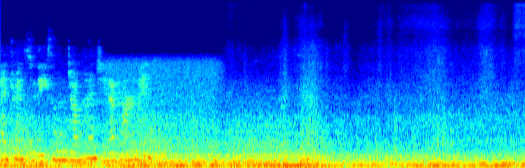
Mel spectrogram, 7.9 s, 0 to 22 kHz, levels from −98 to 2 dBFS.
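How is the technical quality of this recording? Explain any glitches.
The recording has one glitch. From 1.41 to 3.43 s there is digital radio blending to analogue. The receiver lost its digital stream and cross-faded over 0.22 s to the station's AM broadcast. The treble is cut, so the audio turns dull. A faint hiss rises, roughly 30 dB below the signal. The level does not jump. At 3.43 s the receiver blends back to digital.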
